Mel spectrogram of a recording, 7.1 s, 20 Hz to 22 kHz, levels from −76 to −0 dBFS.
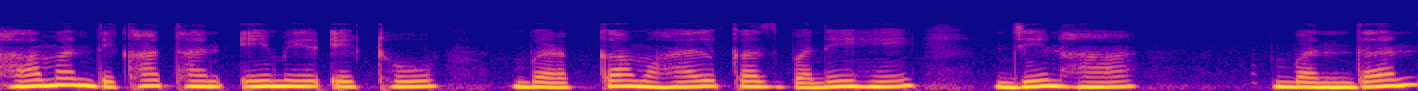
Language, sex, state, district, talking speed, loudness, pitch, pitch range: Chhattisgarhi, female, Chhattisgarh, Sukma, 125 wpm, -10 LUFS, 230 Hz, 215-240 Hz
